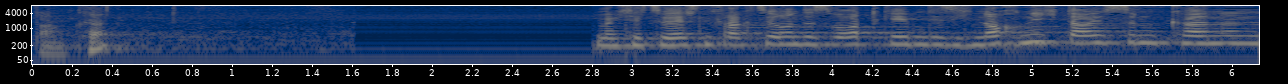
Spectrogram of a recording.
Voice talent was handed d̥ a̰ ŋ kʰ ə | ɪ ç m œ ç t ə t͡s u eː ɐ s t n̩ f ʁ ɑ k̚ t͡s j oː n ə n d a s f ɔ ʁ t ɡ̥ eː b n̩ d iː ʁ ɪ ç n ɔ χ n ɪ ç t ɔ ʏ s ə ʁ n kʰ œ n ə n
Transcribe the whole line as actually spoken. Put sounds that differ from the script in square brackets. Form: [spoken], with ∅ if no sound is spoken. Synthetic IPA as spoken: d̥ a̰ ŋ kʰ ə | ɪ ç m œ ç t ə t͡s u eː ɐ s t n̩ f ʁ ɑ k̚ t͡s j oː n ə n d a s [v] ɔ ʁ t ɡ̥ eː b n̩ d iː [z] ɪ ç n ɔ χ n ɪ ç t ɔ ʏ s ə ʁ n kʰ œ n ə n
